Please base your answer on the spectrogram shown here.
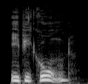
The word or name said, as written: epigon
